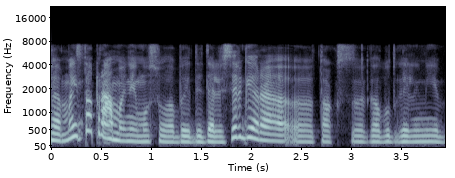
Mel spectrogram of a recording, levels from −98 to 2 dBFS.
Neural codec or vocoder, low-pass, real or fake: none; 7.2 kHz; real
